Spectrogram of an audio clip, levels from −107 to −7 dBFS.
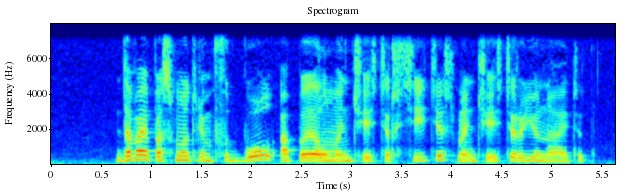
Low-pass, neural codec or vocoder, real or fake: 7.2 kHz; none; real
